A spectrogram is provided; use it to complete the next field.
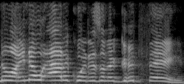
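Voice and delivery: very high, loud, high-pitched angry outburst. Retelling a sitcom episode's ending: imitating Phil Hartman's angry blowout. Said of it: "he has this big blowout".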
